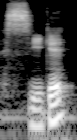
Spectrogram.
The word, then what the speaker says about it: sigue: Like sigue, gio. We can't spell it as SIGE because that would be sige. So we put a silent U here to indicate that it's sigue.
